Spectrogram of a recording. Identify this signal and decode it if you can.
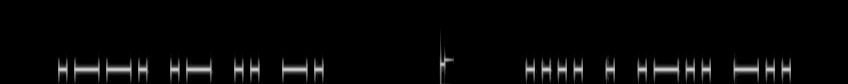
Morse code, heard as a keyed tone, about 15 wpm, 700 Hz. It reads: PAIN HELD
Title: Sentences from Top 1600 Words - New Word Drill - 15wpm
